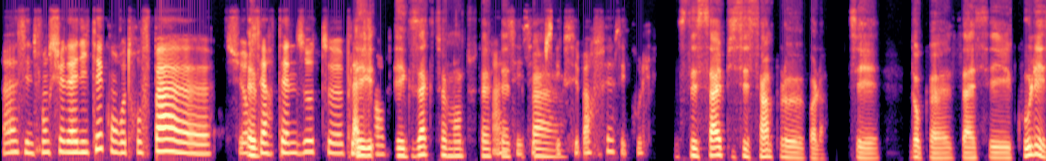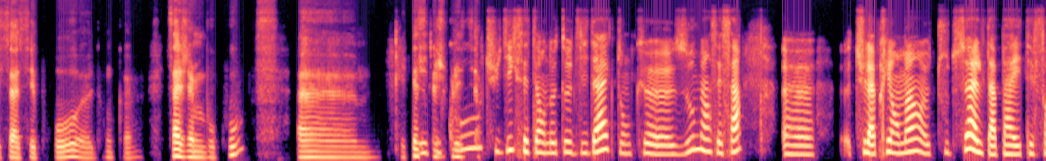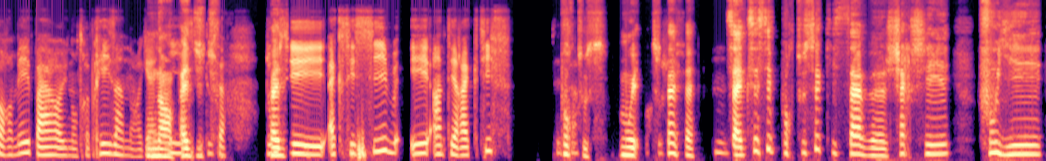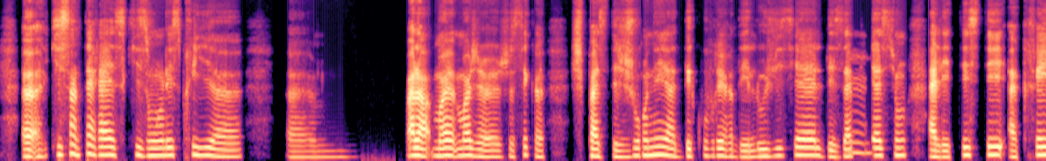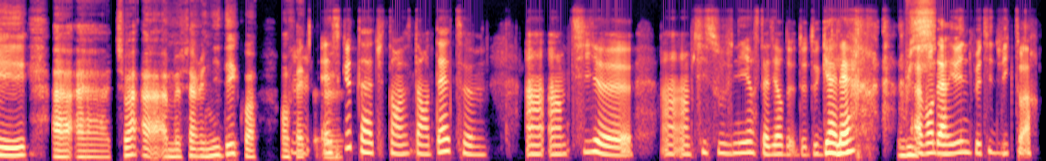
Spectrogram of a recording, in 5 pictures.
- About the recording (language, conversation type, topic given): French, podcast, Quelle est ton expérience du télétravail et des outils numériques ?
- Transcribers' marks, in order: chuckle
